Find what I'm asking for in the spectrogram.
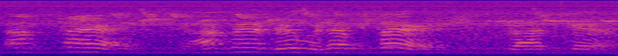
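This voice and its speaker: An old man, casually reminiscing in a rambling, halting, folksy way on a noisy outdoor recording. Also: high-pitched. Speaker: grandfather recalling his childhood home. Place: outdoors at an old log house. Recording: noisy outdoor amateur camcorder sound.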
